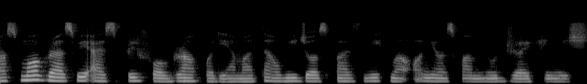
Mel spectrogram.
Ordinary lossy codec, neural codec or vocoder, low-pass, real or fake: none; codec, 24 kHz, 0.9 kbps, DualCodec; 7.2 kHz; fake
